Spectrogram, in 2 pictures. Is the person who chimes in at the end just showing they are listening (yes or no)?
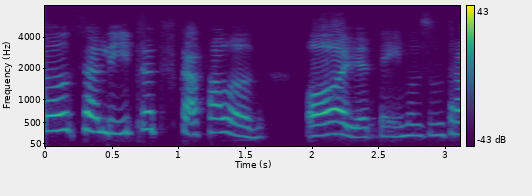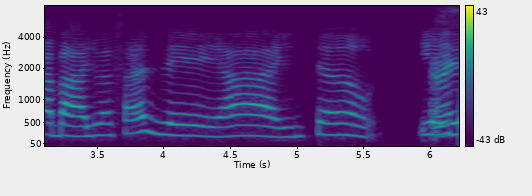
no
